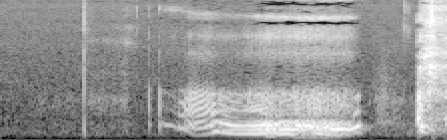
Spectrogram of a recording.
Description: my sleeping dog is snoring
